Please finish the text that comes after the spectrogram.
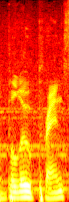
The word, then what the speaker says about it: Blue Prince: So blue prince like p r i n c e. Not it's kind of like a play on words if that makes sense. So you spell it like this. So it sounds like blueprints but it's also it's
